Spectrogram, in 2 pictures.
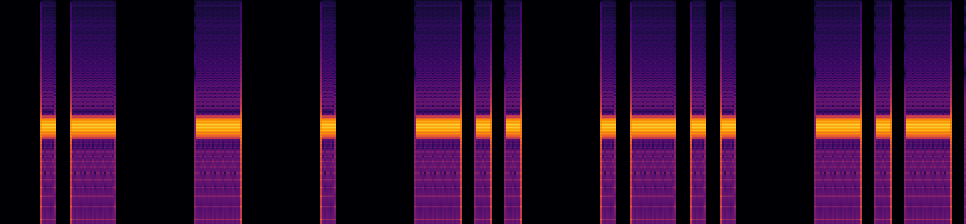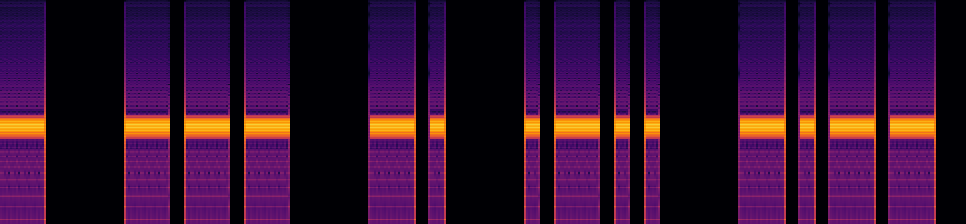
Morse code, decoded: ATEDLY ONLY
